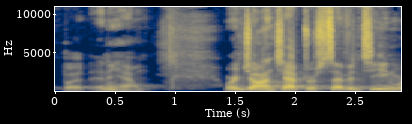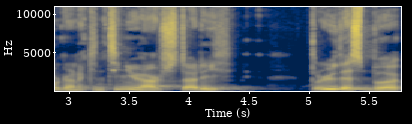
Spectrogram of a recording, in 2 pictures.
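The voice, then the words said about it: Slightly strained voice. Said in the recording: “my voice is a little strained, evidently”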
